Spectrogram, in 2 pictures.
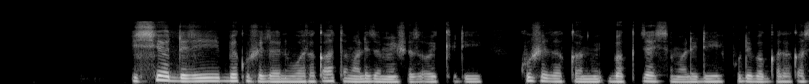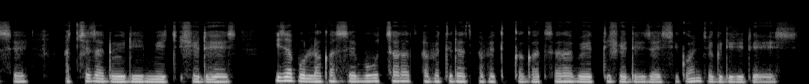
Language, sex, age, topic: Gamo, male, 25-35, government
